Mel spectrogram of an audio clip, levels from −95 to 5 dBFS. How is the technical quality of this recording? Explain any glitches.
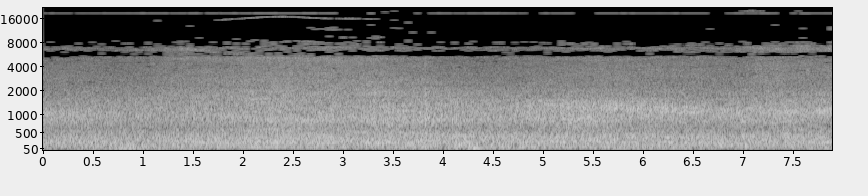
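The quality is poor, with heavy coding damage throughout. The sound rings and smears, with a hiss that breathes along with it. This is likely WMA compression, whose long blocks smear quantisation noise across time. The damage fits a low 32 kbps bitrate.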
